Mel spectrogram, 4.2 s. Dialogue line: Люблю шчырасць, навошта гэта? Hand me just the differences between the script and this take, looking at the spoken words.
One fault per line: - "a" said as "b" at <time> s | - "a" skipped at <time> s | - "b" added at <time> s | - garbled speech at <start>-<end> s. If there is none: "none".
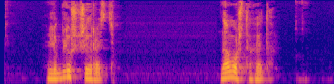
none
